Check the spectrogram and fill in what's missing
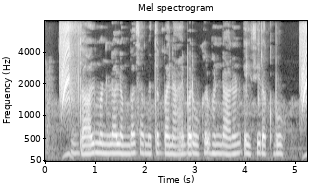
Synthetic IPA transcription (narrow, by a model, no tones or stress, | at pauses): d̪aːlmɐnlalɐ̃mbasɐmẽt̪ək̚bɐnaːẽbɐɾoːkʰəɾbʱɐ̃ɳɖaːɾənkɐɪsiɾɐkʰboː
